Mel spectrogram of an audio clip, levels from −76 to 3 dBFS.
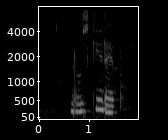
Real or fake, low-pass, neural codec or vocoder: real; 7.2 kHz; none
